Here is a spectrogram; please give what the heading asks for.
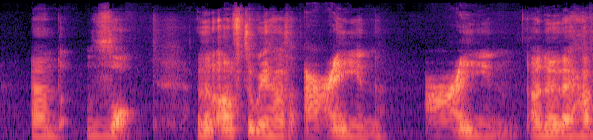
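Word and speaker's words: عين: Somalia, but you know, Ain is pronounced from a bit further back. Yeah, if you put your fingers on your throat like that, you should hear the you should feel the vibration. Ain.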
